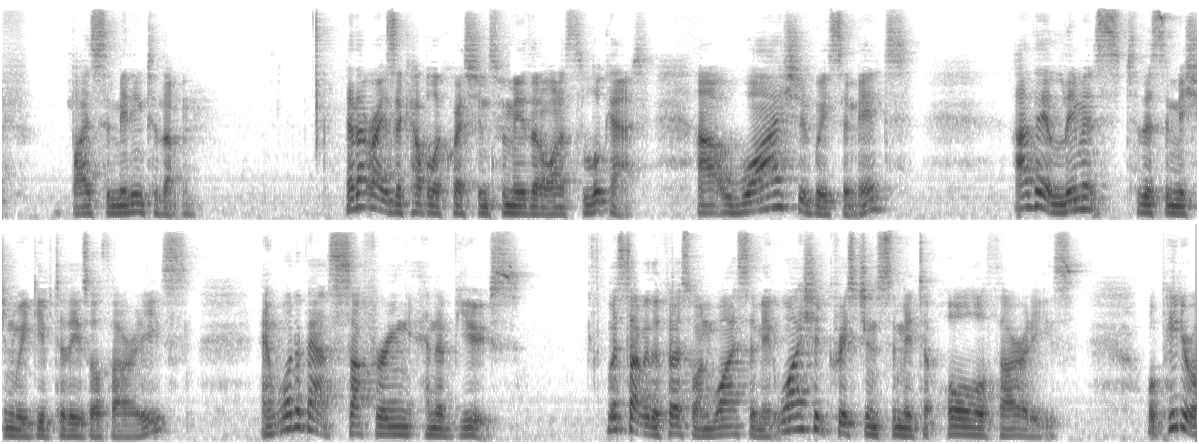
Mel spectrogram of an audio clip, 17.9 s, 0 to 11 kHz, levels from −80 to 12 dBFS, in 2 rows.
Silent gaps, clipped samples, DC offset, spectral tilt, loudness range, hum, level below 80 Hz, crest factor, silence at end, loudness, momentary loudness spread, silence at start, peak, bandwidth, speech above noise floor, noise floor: none; under 0.1%; under 0.1%; -5 dB/octave; 2 LU; none; -52 dBFS; 20 dB; 0 s; -19 LUFS; 12 LU; 0 s; 0 dBFS; 10 kHz; 37 dB; -56 dBFS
